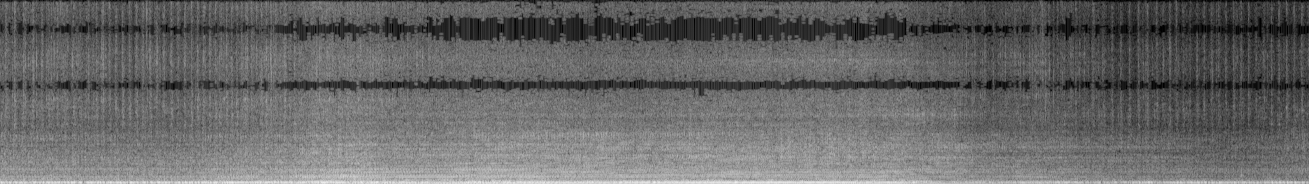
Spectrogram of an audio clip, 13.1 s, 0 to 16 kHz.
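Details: 1974 Mercury 4 hp single-cylinder two-stroke outboard, revived after sitting a long time, first test run after fueling: smooth steady low drone rising slightly with throttle and settling back, no misses or knocks; runs like a top, normal running.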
